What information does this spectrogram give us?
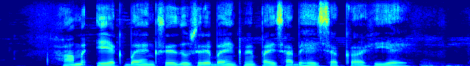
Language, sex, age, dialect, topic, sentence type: Magahi, male, 60-100, Central/Standard, banking, question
